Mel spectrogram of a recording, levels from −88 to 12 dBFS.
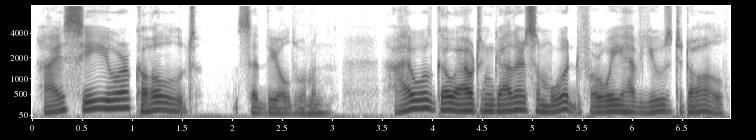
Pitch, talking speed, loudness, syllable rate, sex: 125 Hz, 200 wpm, -18 LUFS, 4.5 syllables/s, male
